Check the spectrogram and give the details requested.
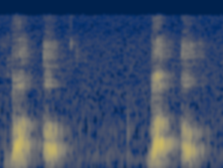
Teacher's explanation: when they say bottle, instead of pronouncing the T at the end, they say bo-o, bo-o. Then glottal stop.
